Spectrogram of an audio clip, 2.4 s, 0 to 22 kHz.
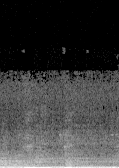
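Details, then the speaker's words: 1997 Jeep Wrangler just after installing a new muffler and tailpipe, started and revved: deep steady rumble swelling with throttle, louder than the old muffler, no rattle or vibration; normal exhaust note. "sounds good but it's a little bit louder when i was actually hoping it might be slightly quieter"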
